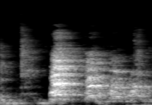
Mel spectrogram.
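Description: Laughter trailing off in a few short pitched bursts after a brief pause.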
